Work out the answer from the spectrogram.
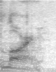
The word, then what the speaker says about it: Lorne: It's Lorne, and it's pronounced Lorne. Okay. I did it like Lorne Michaels, so I'm glad.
